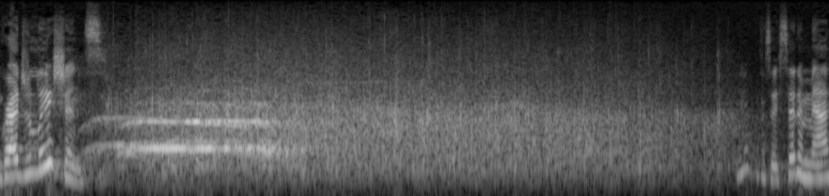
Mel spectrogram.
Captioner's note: applause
